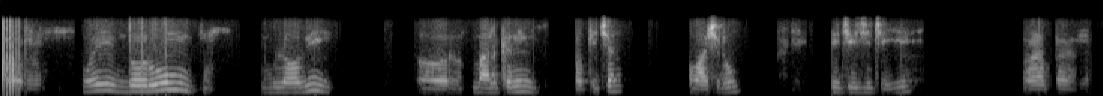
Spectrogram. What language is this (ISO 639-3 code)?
urd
